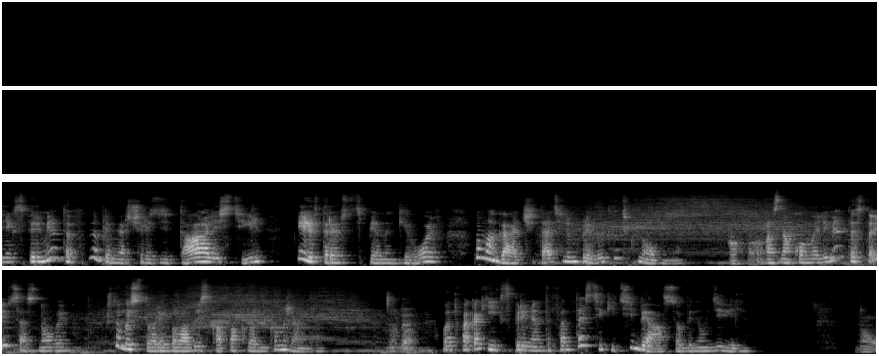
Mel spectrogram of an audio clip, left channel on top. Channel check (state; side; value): silent; left; digital silence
